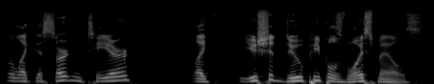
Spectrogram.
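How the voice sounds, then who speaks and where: A man's voice: a little high, unhurried, no echo. A man co-hosting a podcast in casual chat, ranting with lots of swearing. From Ohio, United States. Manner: profane, animated ranting. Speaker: podcast co-host.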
